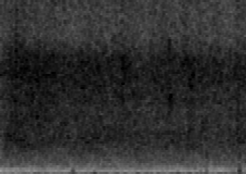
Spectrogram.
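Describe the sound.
Heavy rain pouring down outdoors: a dense, steady hiss throughout with scattered soft low thumps of drops, and no voices.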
